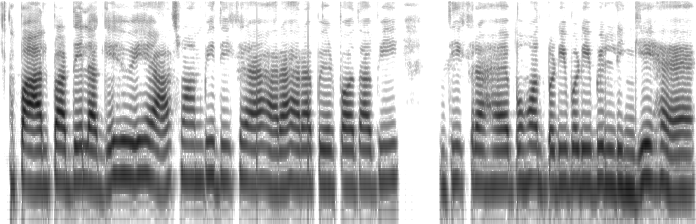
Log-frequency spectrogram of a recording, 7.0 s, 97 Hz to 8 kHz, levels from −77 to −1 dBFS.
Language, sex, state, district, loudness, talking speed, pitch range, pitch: Hindi, female, Chhattisgarh, Rajnandgaon, -19 LUFS, 200 wpm, 210-225 Hz, 215 Hz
